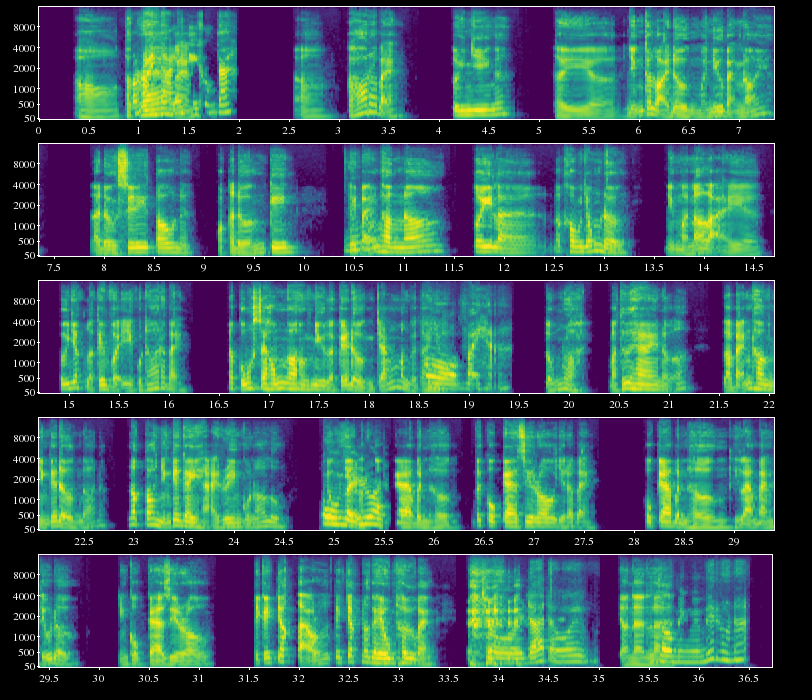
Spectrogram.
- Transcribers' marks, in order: other background noise; tapping; laughing while speaking: "ngon"; laugh
- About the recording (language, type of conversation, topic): Vietnamese, advice, Làm sao để giảm tiêu thụ caffeine và đường hàng ngày?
